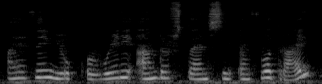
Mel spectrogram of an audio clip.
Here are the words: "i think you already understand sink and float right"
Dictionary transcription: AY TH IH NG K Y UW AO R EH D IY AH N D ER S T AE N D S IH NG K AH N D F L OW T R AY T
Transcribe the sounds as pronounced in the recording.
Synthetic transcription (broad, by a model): AY TH IH NG K Y UW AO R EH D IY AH N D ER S T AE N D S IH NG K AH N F L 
